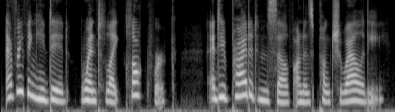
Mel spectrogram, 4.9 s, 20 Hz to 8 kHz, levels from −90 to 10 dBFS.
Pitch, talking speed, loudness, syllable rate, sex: 255 Hz, 160 wpm, -17 LUFS, 5.1 syllables/s, female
